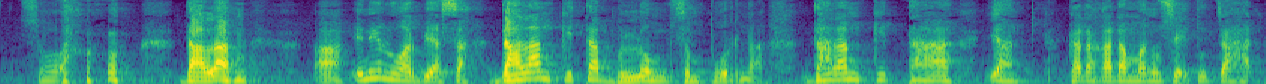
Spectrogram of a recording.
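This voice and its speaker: A male pastor preaching a sermon in a lively way, slipping into English phrases and laughing often. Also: a little high.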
